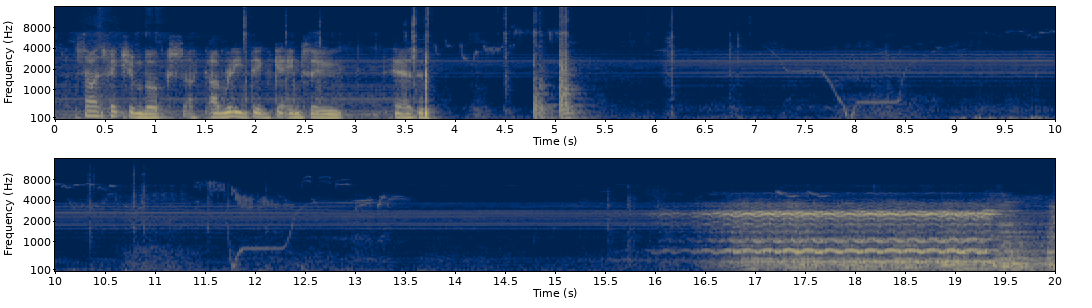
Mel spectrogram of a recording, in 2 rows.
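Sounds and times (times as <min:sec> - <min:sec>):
radio hiss: 0:00.0 - 0:03.8
radio tuning whistles: 0:00.0 - 0:03.8, 0:16.0 - 0:19.5.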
